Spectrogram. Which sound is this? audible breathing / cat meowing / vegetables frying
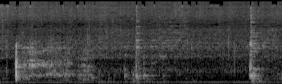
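vegetables frying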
